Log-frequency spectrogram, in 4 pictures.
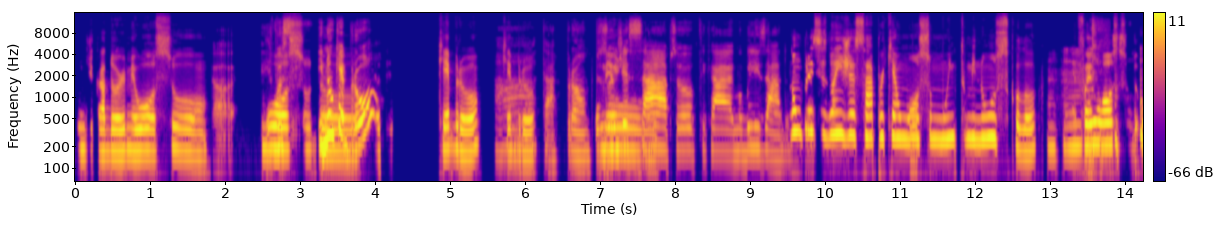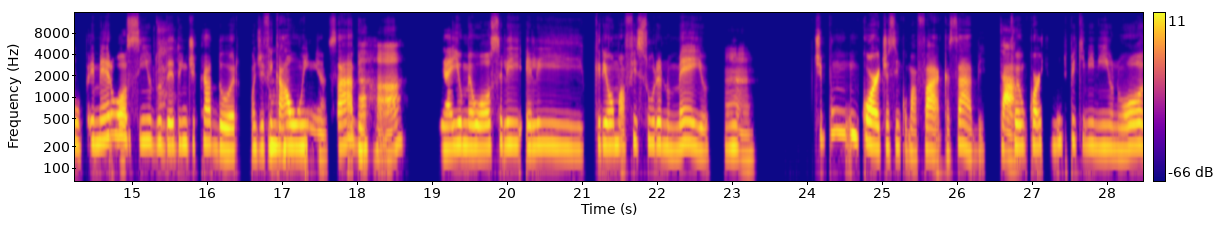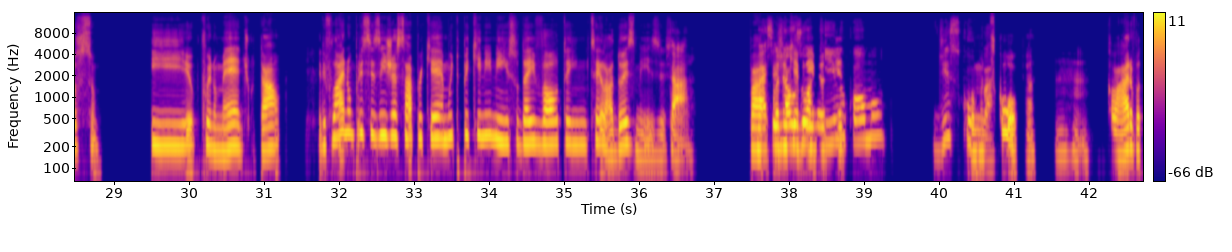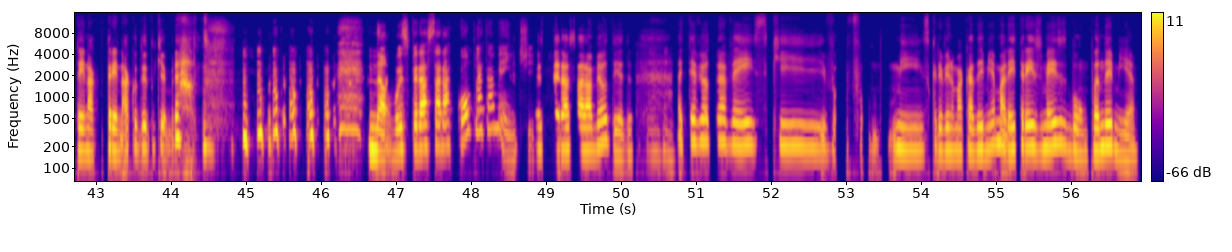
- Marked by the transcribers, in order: unintelligible speech; laugh; other noise; laugh; laugh
- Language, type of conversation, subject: Portuguese, podcast, Como você cria disciplina para se exercitar regularmente?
